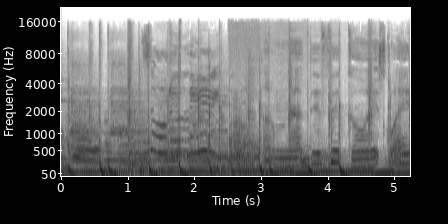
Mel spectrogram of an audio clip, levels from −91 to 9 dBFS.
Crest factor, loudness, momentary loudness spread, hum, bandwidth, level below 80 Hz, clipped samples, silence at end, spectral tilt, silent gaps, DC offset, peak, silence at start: 10 dB; -17 LUFS; 2 LU; none; 16.5 kHz; -18 dBFS; under 0.1%; 0 s; -6 dB/octave; none; under 0.1%; -6 dBFS; 0 s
